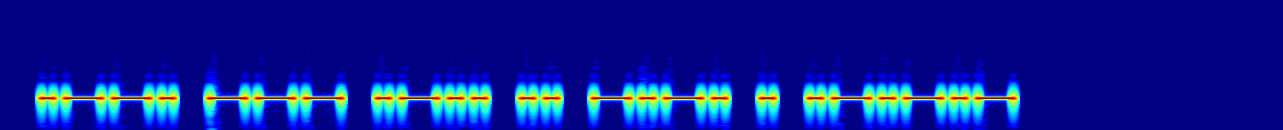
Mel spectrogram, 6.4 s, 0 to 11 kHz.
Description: Morse code, heard as a keyed tone, about 20 wpm, 700 Hz. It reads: POLICE.
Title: Sentences with 6-Word Phrases - 20wpm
